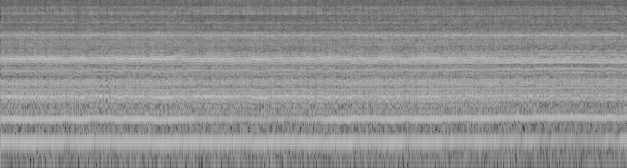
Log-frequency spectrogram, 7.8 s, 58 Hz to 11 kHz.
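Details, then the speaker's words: New OS 40 SF ring glow engine, first break-in run, APC 10x6 prop, OS 8 plug, Cool Power 10% fuel, throttle stop preset, low-speed needle unset: steady high buzzing, rich and unsettled; dies on throttle transition. "Obviously the low speed hasn't been set at all, and I think I'm just gonna fire it up one last time here and let it try and run most of this tank out."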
